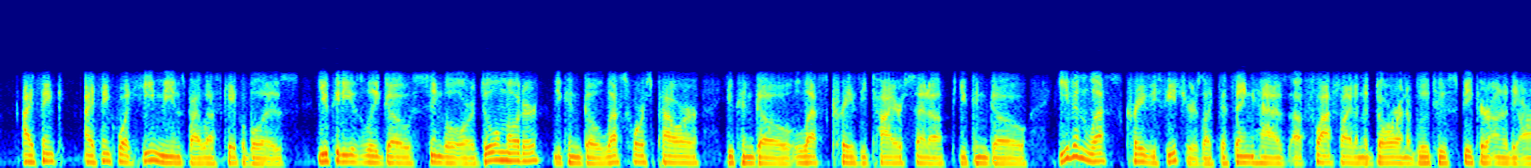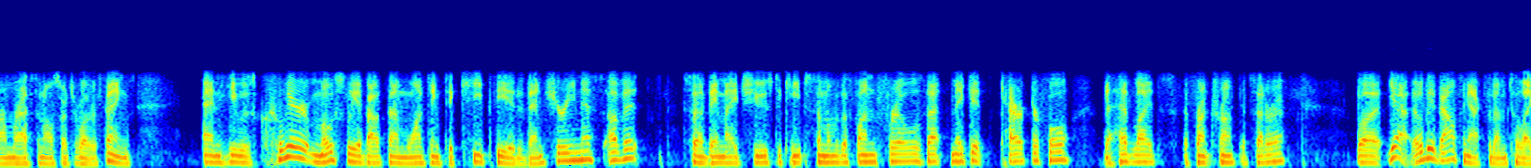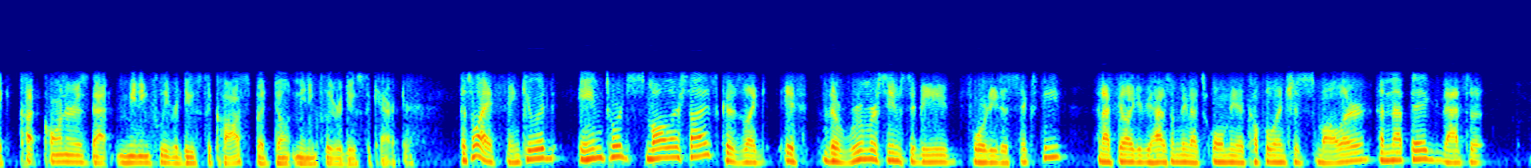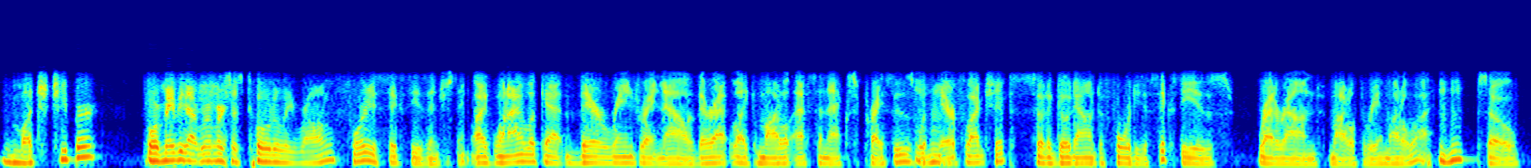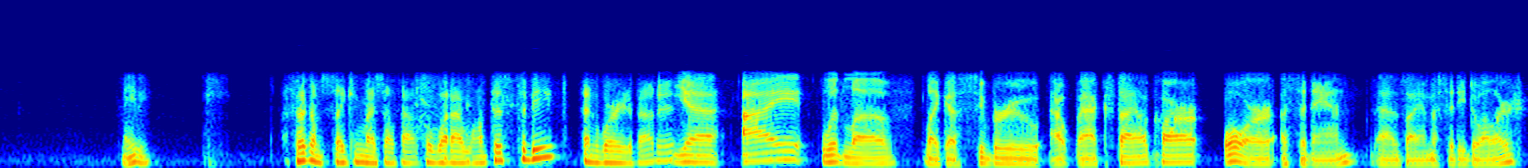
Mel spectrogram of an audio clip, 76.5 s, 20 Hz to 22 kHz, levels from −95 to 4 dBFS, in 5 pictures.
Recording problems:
high frequencies cut off; severe; nothing above 4 kHz
garbled, watery; slightly

